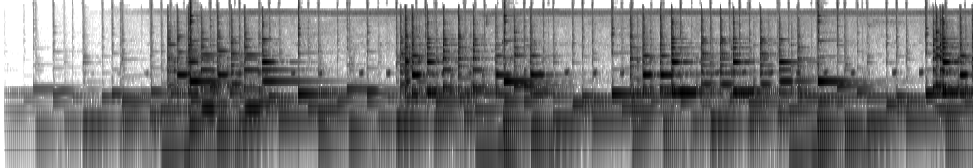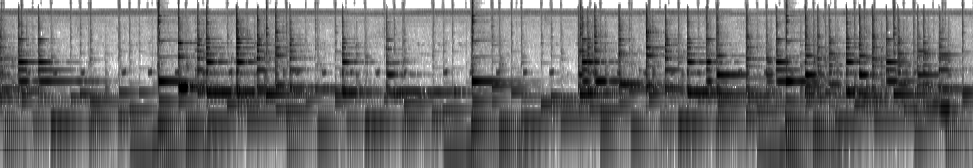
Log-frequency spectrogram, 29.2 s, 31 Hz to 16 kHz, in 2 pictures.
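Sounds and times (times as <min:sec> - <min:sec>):
studio strings: 0:00.2 - 0:29.1.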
